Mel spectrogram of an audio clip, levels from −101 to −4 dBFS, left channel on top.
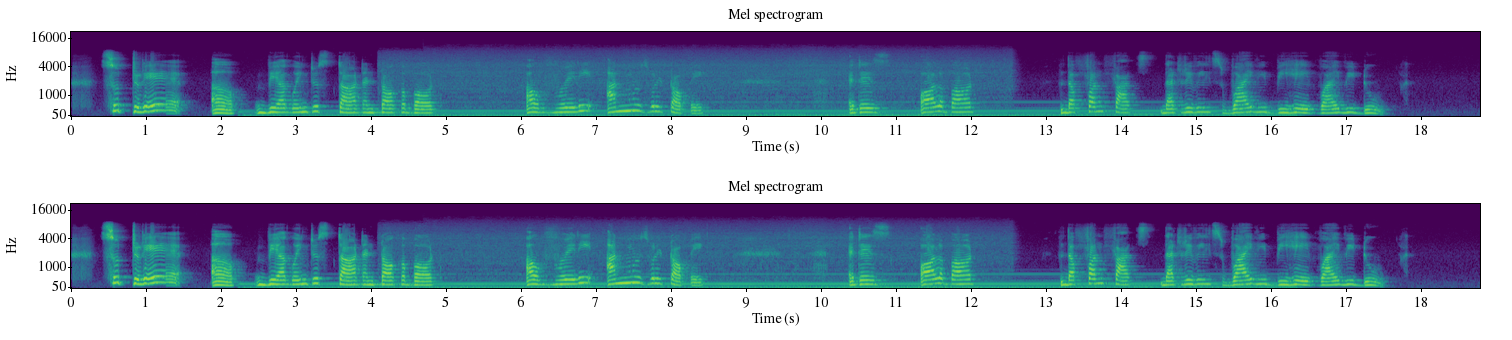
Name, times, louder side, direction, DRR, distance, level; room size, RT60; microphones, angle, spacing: voice 1, 0.0-1.5 1.9-4.9 6.1-8.4 8.9-9.3 9.9-10.1 10.4-10.9 11.3-12.0 13.2-14.1 14.5-17.5, right 2 dB, 30° right, 0.6 m, -27 dB
sound 1, 2.2-16.4, right 2 dB, 70° right, 3.7 m, -42 dB
sound 2, 4.1-12.6, equal, 10° left, 1.7 m, -52 dB
8.7 x 5.9 x 7.6 m
head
